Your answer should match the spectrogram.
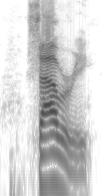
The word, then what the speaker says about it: Sowery: James, how do you say your last name? Sowery. Okay, it's like our justice system is Sowery now.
